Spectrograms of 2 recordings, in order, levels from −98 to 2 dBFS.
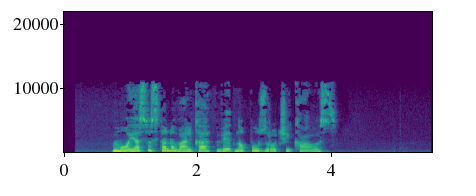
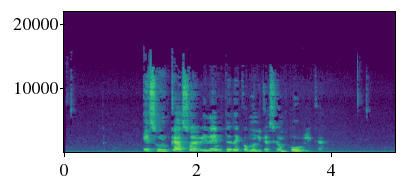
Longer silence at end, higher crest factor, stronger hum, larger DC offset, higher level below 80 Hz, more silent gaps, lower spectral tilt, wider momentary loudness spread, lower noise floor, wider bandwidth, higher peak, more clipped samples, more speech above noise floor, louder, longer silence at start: first, 1.5 s vs 1.1 s; about the same, 18 dB vs 20 dB; neither; neither; second, -72 dBFS vs -60 dBFS; neither; first, -5.5 dB/octave vs -3 dB/octave; about the same, 12 LU vs 10 LU; first, -71 dBFS vs -55 dBFS; second, 11.5 kHz vs 16 kHz; about the same, -4 dBFS vs -4 dBFS; neither; first, 51 dB vs 32 dB; about the same, -22 LUFS vs -22 LUFS; second, 0.75 s vs 1.2 s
